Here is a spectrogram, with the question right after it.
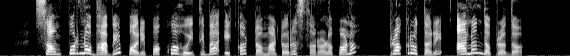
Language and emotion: Odia, happy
